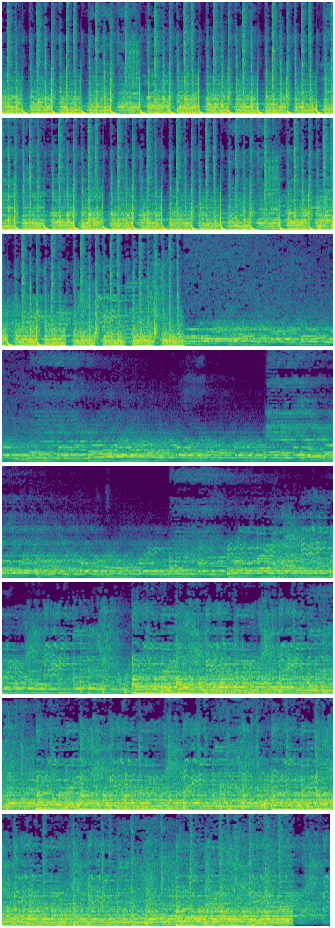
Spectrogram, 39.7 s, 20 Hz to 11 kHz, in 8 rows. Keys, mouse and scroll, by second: 5.5 a, 7.6-11.7 drag, 8.6 t, 9.1 n, 9.6 n, 11.7-12.0 middle drag, 12.0-14.7 drag, 13.6 n, 14.7-15.4 middle drag, 16.5-18.6 drag, 18.6-19.9 middle drag, 19.9 click, 20.1 middle click, 20.6-26.6 drag, 26.6-28.4 middle drag, 28.4-29.7 drag, 29.7-30.6 middle drag, 30.6-35.5 drag, 35.5-39.6 middle drag.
